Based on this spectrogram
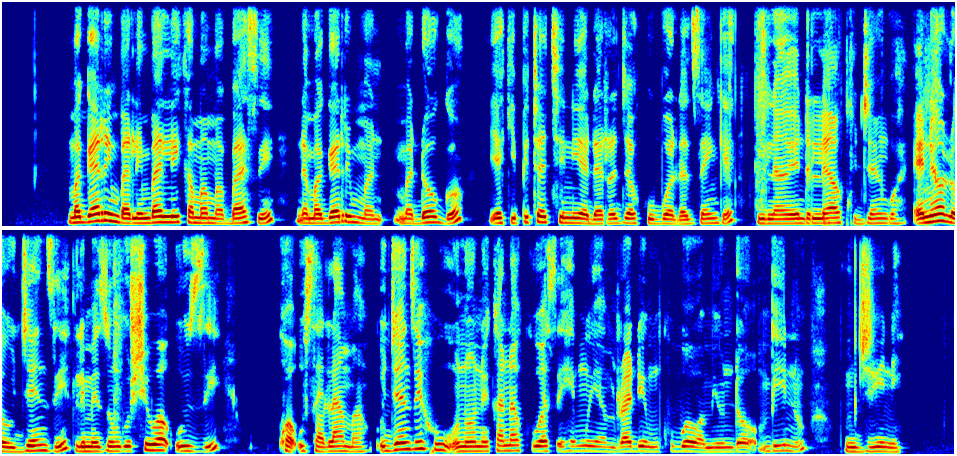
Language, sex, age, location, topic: Swahili, female, 25-35, Nairobi, government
